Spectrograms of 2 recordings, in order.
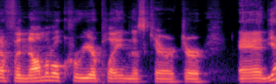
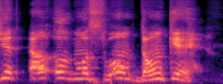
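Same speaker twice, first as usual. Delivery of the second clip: put-on cartoon ogre voice, pitched very high; 10 semitones higher than usual. Talking about live-action Shrek and how everyone does that voice, doing a Shrek voice. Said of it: "everyone does that voice".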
